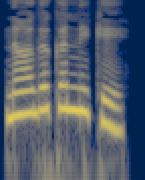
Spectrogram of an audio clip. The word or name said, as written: ನಾಗಕನ್ನಿಕೆ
